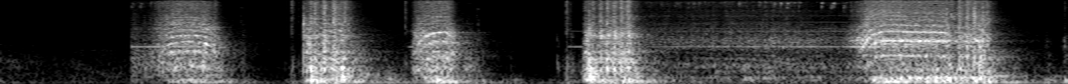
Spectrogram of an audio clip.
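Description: Screws are driven one after another to fasten plywood to cabinets for a wood countertop, a power driver whirring in five short bursts of varying length with brief pauses between them.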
